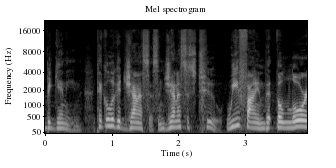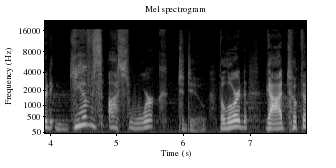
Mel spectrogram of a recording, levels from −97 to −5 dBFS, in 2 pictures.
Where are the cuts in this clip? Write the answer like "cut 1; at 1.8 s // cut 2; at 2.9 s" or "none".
cut 1; at 2.7 s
